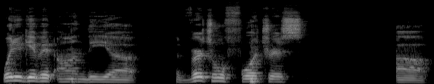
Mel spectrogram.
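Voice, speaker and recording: A man's voice: mid-range voice, lively intonation, a little slow. A man chatting casually as a podcast co-host, informal and sweary, often repeating himself. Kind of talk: casual chat about movies.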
